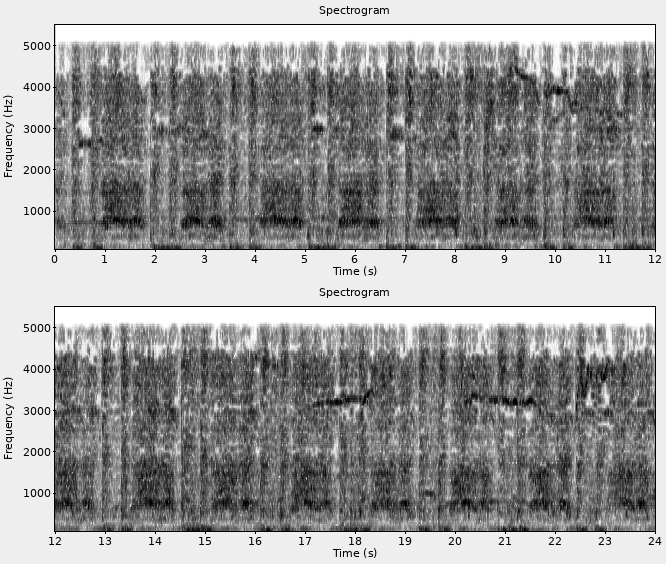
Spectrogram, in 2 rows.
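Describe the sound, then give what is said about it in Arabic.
Beit Hanoun football fans cheer and chant after a win, a loud massed crowd roaring in a steady rhythmic pulse of shouted chants that keeps going throughout. “ذلك لم يمنع من خروج فريقه خاسرا ويحصل الحوانين على أول 3 نقاط وسط فرحة كبرى لجمهور بيت حنون اللي شجع وآزر الحواني. نستمع لآهات الجماهير.”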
